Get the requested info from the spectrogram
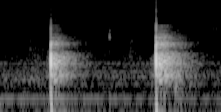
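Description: Chef's knife cutting through a block of tempeh and knocking on a wooden cutting board twice, about a second apart.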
